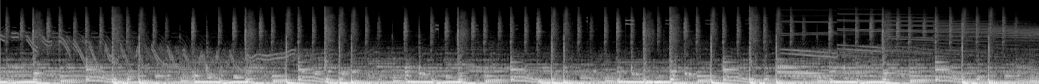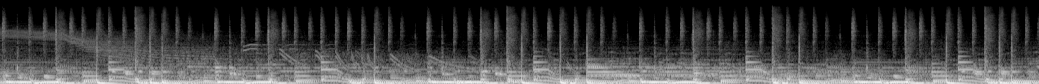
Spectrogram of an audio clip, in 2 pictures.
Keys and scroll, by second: 2.6 3, 4.8 4, 8.0 ctrl+d, 8.1 Escape, 10.8 ctrl+d, 10.9 Escape, 17.7 ctrl+d, 17.8 Escape.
